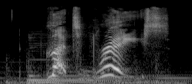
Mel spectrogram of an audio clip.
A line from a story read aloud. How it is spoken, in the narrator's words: Cole shouted suddenly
